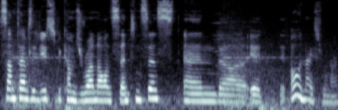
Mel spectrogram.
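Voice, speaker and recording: Over noticeable background noise, a woman mumbles at a moderate pace. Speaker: VTuber streamer. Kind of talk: gameplay livestream commentary. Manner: mumbling.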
